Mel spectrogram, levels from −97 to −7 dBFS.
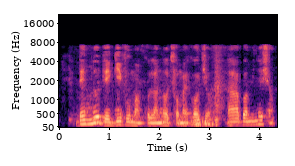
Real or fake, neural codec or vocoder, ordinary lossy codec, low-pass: real; none; AAC, 32 kbps; 7.2 kHz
